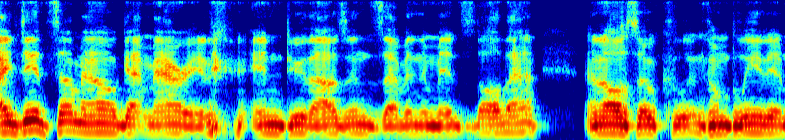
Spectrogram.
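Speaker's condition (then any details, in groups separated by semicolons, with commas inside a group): ALS; normal a year ago, no longer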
